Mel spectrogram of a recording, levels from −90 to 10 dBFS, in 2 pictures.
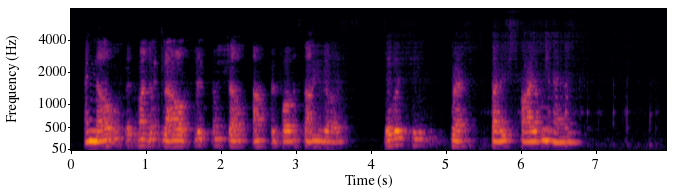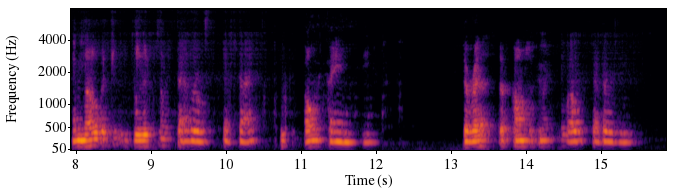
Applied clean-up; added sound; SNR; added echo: neural mask model DeepFilterNet 3.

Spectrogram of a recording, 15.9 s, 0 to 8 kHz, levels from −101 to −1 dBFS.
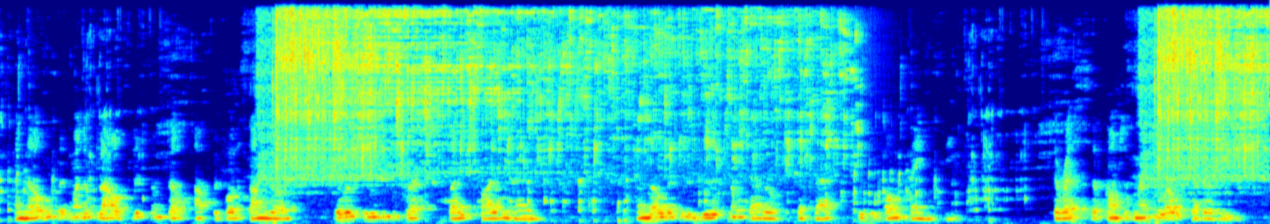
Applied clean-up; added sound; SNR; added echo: classical method WPE with log-MMSE.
